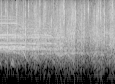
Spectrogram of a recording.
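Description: Steady audience applause fills the whole stretch, a dense wash of many hands clapping at a loud, even level, with a few faint tonal streaks and no talking.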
